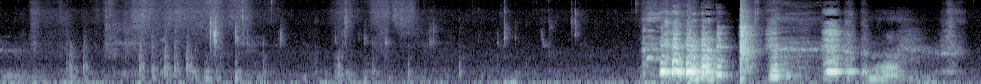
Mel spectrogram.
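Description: A young woman gulps a drink from a bottle.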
